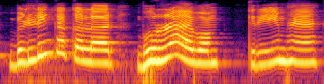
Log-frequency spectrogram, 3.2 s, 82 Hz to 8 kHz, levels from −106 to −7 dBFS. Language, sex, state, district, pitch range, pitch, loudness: Hindi, female, Jharkhand, Ranchi, 260-290 Hz, 265 Hz, -11 LUFS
